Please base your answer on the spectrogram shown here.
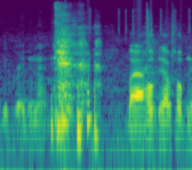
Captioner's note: laughs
